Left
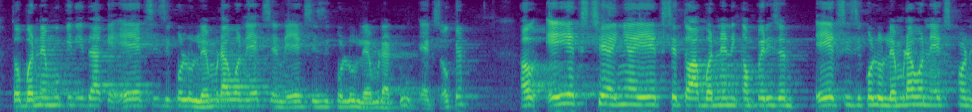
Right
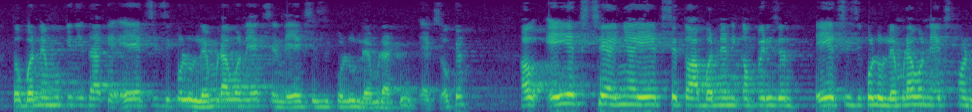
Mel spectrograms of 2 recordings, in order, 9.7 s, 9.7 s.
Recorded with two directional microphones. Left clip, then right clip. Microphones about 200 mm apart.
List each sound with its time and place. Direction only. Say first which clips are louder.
0.1 s a man's voice: left 3 dB; 30° left (ahead or behind)
5.2 s a man's voice: left 2 dB; 25° left (ahead or behind)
